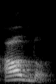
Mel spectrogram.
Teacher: জিহ্বার কিনারা যদি মাড়ির দাঁতের গোড়ায় লাগে, উপরের মাড়ির দাঁতের যদি গোড়ায় লাগে, তাহলে দদ উচ্চারণ হবে। · তাহলে আপনার জিহ্বার কিনারাটা, জিহ্বার কিনারা লেখা আছে, জিভের কিনারা তার বরাবর উপরের মাড়ির দাঁতের গোড়ার সাথে লাগিয়ে উচ্চারিত হয়।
